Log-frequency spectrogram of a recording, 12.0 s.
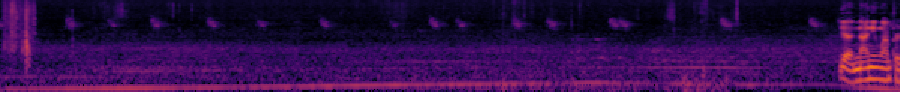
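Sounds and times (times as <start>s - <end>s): small bird chirping: 5.2s - 10.0s.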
